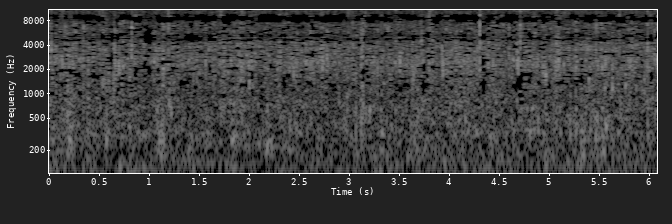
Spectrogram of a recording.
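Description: Steady outdoor water noise, a low even hiss with scattered small ticks.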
